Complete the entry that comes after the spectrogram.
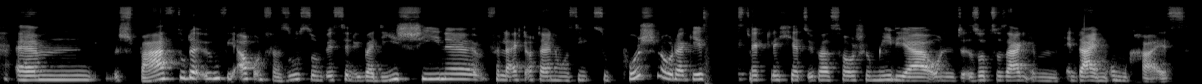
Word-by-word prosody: Ähm, 210 0 +1 0.2
sparst 255 +1 +5
du 295 - +1
da 290 -1 +5
irgendwie 275 0 -3
auch 255 +1 +3
und 230 -2 -6
versuchst 210 +7 -6
so 210 - -5
'n 195 - -11
bisschen 200 +3 -5
über 175 +1 -2
die 180 +8 -2
Schiene 250 -1 0
vielleicht 205 -3 -3
auch 210 - -6
deine 195 -1 0
Musik 190 +2 -12
zu 200 -1 -9
pushen, 410 - -1
oder 235 -6 +2
gehst 230 +1 -1 0.3
du 240 - -10
wirklich 210 -1 -3
jetzt 205 -1 -3
über 200 +1 0
Social 200 0 -5
Media 195 -4 +4
und 180 -2 -5
sozusagen 190 0 +1
im 165 -3 -12
in 190 - -10
deinem 180 -1 +6
Umkreis? 195 - -4
205 Hz, 170 wpm, -24 LUFS, 190-235 Hz, 0.3 s, deinem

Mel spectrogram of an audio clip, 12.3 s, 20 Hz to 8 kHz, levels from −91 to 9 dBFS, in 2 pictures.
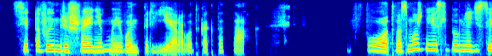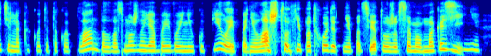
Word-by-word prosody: цветовым 240 -1 -2
решениям 210 -1 +4
моего 205 - -3
интерьера, 95 -1 -3
вот - - -11
как-то - - -11
так. - - -9 1.4
Вот, 215 -4 +1
возможно, 275 +2 -1
если 260 -1 -1
бы 250 - -2
у - - -3
меня 235 0 -1
действительно 215 - -2
какой-то 215 -2 -14
такой 200 - -12
план 265 +8 0
был, 205 -4 -5
возможно, 230 +4 -4
я 225 -1 +1
бы 220 0 -4
его 220 -1 -3
и 210 - -1
не 210 0 -3
купила 265 +7 -3
и - - +4
поняла, 200 +1 +4
что 220 - +9
он - - -1
не 255 - -1
подходит 220 -1 -1
мне 195 - -3
по 200 - -6
цвету 130 +11 +1
уже 200 -1 0
в - - -4
самом 205 -2 0
магазине. 265 +3 -1
220 Hz, 185 wpm, -24 LUFS, 205-240 Hz, 1.4 s, что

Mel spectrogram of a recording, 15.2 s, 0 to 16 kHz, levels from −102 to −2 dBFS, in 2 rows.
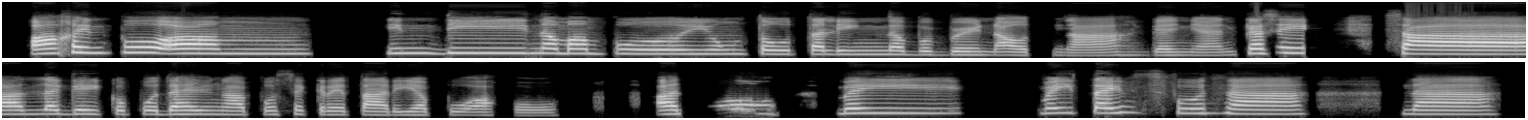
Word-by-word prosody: Akin 340 +4 +5
po 360 -1 +3
uhm, 295 -1 +4 0.4
hindi 330 +1 -1
naman 305 -2 +2
po 275 -1 -2
'yung 275 0 -7
totaling 250 -1 -4
nabu-burnout 220 -3 -4
na 185 +2 -6
ganiyan. 200 0 -8
Kasi 330 +3 +2 0.4
sa 295 - +5 0.7
lagay 265 0 -4
ko 250 - -8
po 255 0 -6
dahil 255 0 -3
nga 235 -1 -1
po 240 - -12
sekretarya 225 -3 -5
po 210 -1 -12
ako, 185 -3 -10 0.6
ano 265 0 +2 0.7
may 320 0 -2 0.4
may 325 +1 0
times 340 +2 +1
po 315 -1 -4
na 275 -2 +3 0.5
na 255 -1 +1
270 Hz, 115 wpm, -19 LUFS, 235-315 Hz, 0.7 s, Akin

